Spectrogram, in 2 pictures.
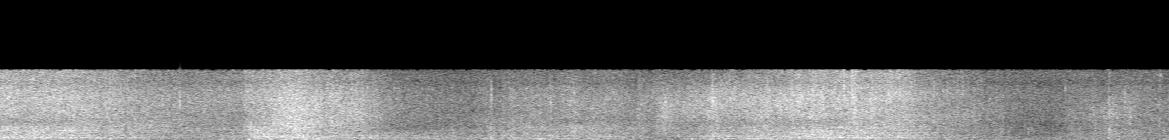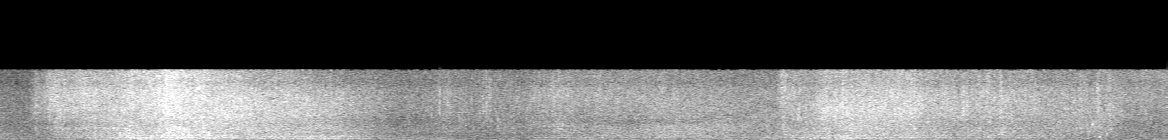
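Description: Sea surf: small waves breaking and washing over a flat rocky shore, the rush swelling and falling away every several seconds, loudest about two-thirds of the way through.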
